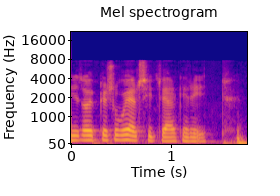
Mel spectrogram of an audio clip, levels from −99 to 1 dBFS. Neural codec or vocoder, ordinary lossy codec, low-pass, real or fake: codec, 16 kHz, 4 kbps, FunCodec, trained on LibriTTS, 50 frames a second; none; none; fake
